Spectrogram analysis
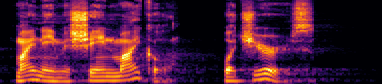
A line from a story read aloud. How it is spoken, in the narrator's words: The boy calmly said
